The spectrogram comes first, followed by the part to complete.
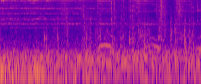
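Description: Sound effect of hooves clip-clopping, a run of quick clicks, with a couple of short voice-like calls over it.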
